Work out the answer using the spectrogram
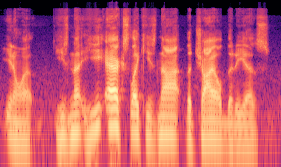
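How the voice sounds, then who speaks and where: Dry-sounding man in his forties, mid pitch. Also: expressive, normal speed, fairly bright tone, dry recording. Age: 40s. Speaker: panel participant. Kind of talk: casual chat. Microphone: close microphone.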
